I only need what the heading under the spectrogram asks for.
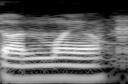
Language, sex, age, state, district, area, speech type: Odia, male, 18-30, Odisha, Kendujhar, urban, spontaneous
